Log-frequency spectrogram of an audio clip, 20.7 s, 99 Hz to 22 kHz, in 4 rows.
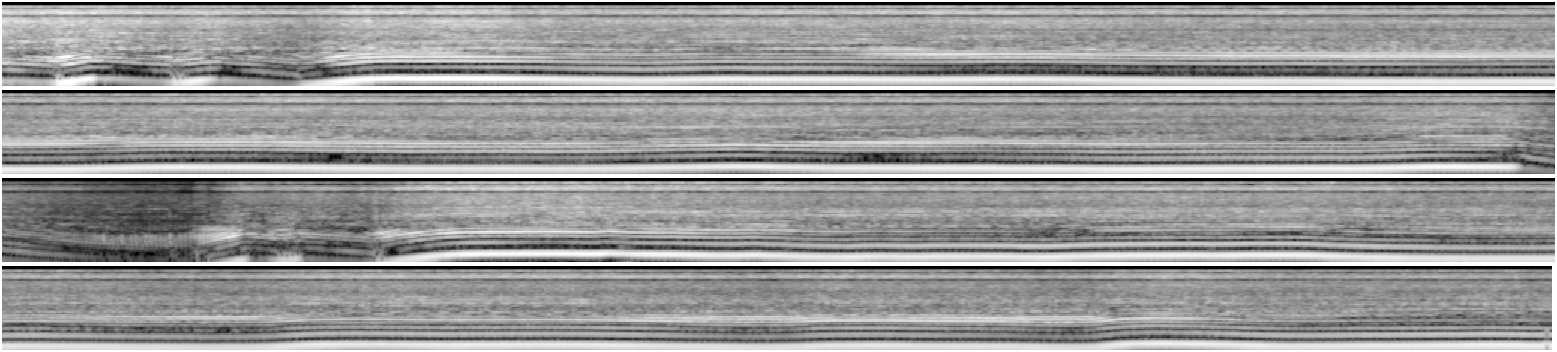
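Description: Stihl MS250 two-stroke chainsaw running at full throttle while bucking a cherry log into firewood. Its pitch sags and recovers as the chain bites into the wood. About ten seconds in the throttle is let off, the engine winds down briefly, then it revs back up and goes on cutting.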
